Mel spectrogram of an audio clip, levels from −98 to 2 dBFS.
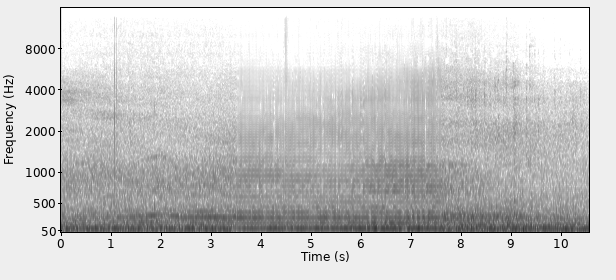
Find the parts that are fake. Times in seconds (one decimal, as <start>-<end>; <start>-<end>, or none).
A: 3.5-7.6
